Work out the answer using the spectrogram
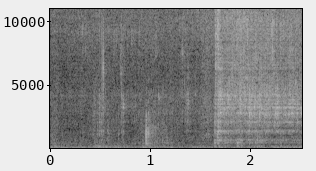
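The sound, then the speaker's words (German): A whisk stirs flour into water in a pan, soft scraping strokes giving way to a sudden louder, steady sizzling hiss partway through. “Und das Ganze mit dem Schneebesen immer schön verrühren. So, ich habe den Schneebesen. Jetzt kommen meine 3 Esslöffel Mehl rein.”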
